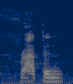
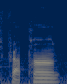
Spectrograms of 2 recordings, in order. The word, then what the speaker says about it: Frapin: And here today I have Frapin or Frappin. I'm pretty sure that's exactly how you're not supposed to pronounce it. I believe it's Frapin cognac.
